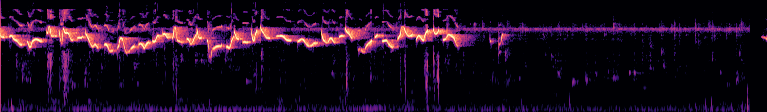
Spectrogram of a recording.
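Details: Leaf warbler song for luring other birds: four and a half seconds of rapid, high, zigzagging whistles. Then near-silence with only a faint steady high tone and low hum, and a final short note.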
